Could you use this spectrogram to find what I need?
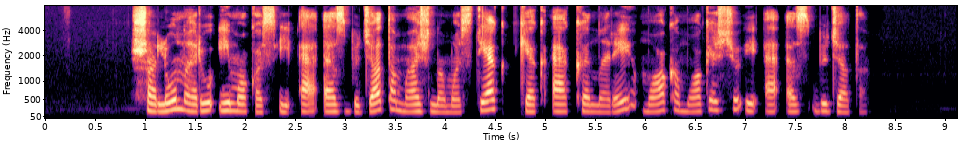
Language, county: Lithuanian, Šiauliai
